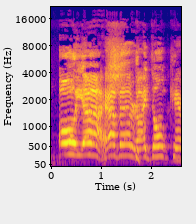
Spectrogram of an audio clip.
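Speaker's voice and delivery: very loud, high-pitched top-of-the-lungs holler. Retelling a hunter's reply to a whispered question, retelling a shout. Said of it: "at the top of his lungs".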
